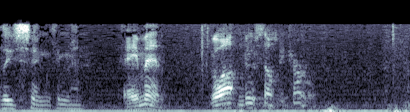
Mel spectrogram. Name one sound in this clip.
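An elderly man speaks briefly through a microphone.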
